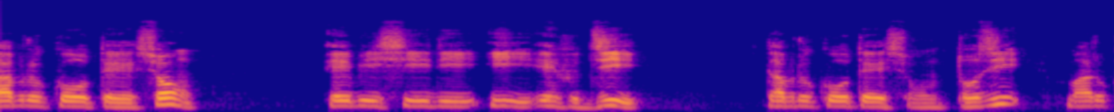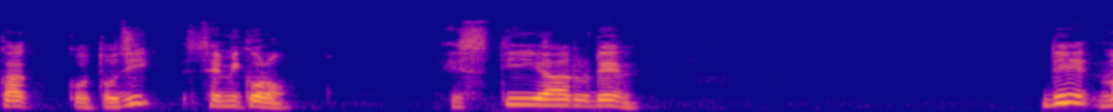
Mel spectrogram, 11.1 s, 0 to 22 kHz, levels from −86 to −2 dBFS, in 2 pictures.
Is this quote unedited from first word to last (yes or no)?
no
